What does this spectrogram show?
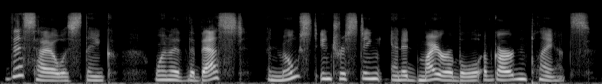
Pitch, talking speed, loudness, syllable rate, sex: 215 Hz, 160 wpm, -20 LUFS, 4.8 syllables/s, female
